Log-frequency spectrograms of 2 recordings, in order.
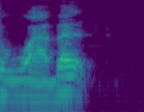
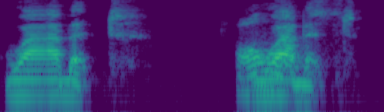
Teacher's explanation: i think in linguistics it's called um it's a labio dental approximant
